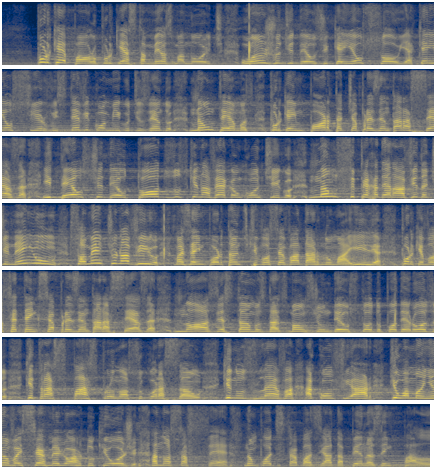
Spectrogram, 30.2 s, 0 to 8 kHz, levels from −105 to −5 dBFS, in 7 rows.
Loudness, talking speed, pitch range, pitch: -23 LUFS, 210 wpm, 225-275 Hz, 245 Hz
